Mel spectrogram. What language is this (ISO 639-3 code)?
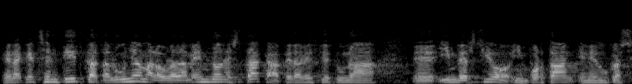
cat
